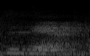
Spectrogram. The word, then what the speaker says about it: Suzanne: Is it Susan or Suzanne? Suzanne.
